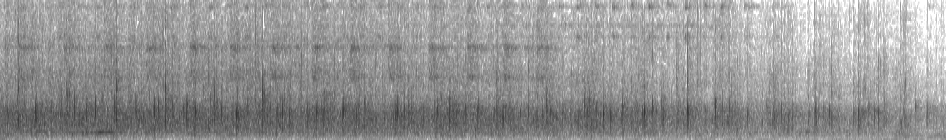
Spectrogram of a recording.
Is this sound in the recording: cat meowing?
no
